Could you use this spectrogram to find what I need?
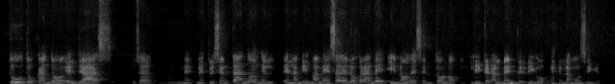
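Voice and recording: A man's fairly bright tone with vocal fry and lively intonation, amid audible room echo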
